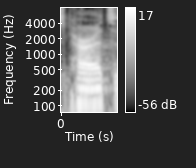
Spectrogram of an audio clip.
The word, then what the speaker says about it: Peretz: You know, my name is Peretz. It's spelled P-E-R-E-T-Z. A lot of people think I'm saying other things. Paris, you know, most non-Jews get it like screwed up and stuff like that.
